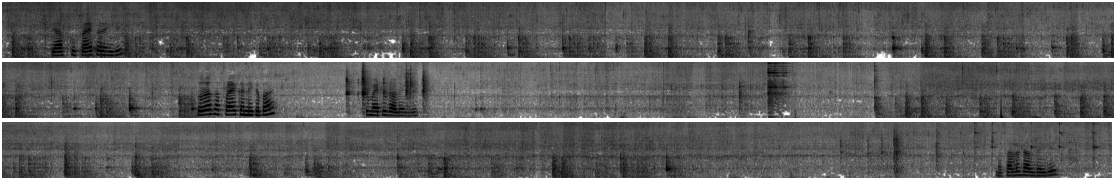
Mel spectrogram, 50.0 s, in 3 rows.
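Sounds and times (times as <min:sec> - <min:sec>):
spatula scraping a pan: 0:00.0 - 0:19.7, 0:29.8 - 0:50.0
onions sizzling in hot oil: 0:00.0 - 0:50.0.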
